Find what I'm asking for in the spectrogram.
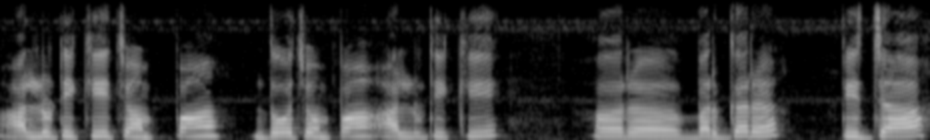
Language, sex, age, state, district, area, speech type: Dogri, female, 30-45, Jammu and Kashmir, Udhampur, rural, spontaneous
